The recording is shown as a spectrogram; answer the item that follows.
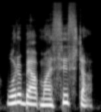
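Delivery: normal talking voice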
